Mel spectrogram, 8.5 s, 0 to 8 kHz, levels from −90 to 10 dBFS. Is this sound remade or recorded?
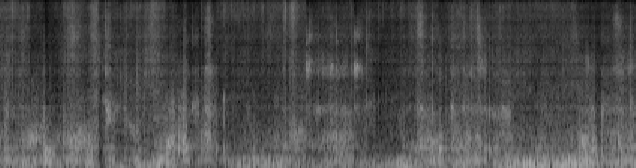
remade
